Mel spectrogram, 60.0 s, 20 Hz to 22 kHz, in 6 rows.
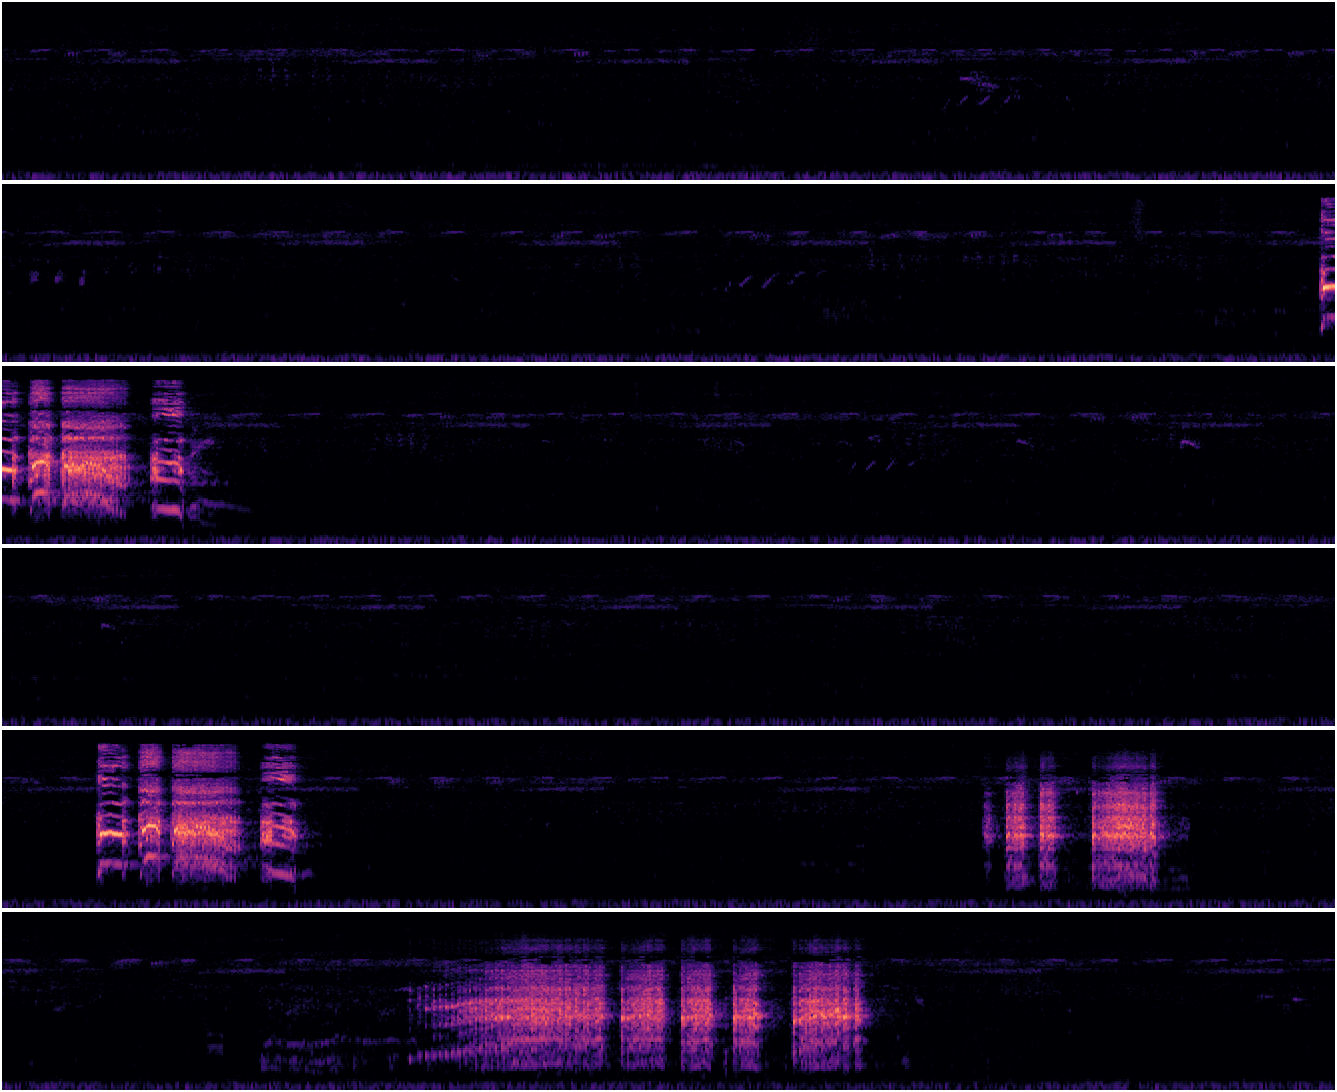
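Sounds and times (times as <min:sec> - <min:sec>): rooster crowing: 0:19.9 - 0:21.9, 0:40.7 - 0:42.3.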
